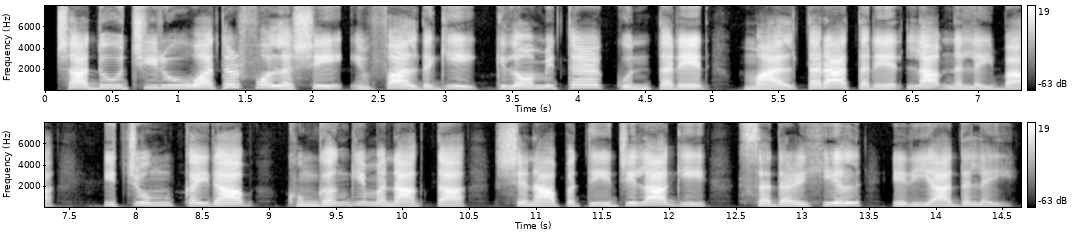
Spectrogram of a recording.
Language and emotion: Manipuri, neutral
